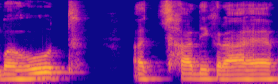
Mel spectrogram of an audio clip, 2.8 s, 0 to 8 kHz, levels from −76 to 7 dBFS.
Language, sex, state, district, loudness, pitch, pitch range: Hindi, male, Bihar, Supaul, -14 LUFS, 125 Hz, 125-130 Hz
